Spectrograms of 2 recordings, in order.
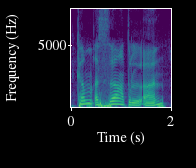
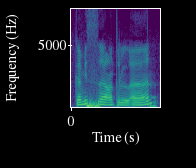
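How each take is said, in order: First: The first two words are said separately. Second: The first two words are joined with an i. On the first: "Ini ya tulisan Latinnya" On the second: "atau pakai i boleh disatukan"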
